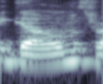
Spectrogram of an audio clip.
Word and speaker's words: Gomes: And he went with Henry YYZ, your boy Henry Gomes, rhymes with Holmes from Bransky Slack.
